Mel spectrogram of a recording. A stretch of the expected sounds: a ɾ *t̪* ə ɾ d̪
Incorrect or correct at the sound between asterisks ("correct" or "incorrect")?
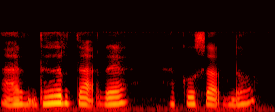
incorrect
